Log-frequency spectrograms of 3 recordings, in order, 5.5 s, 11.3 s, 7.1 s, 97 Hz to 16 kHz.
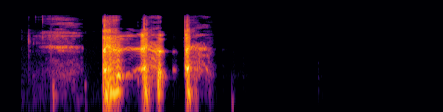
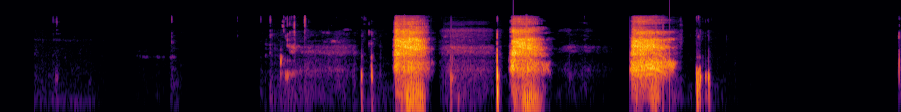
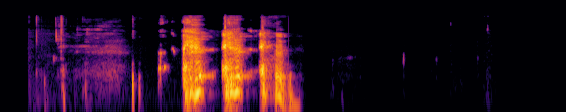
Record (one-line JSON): {"cough_length": "5.5 s", "cough_amplitude": 29026, "cough_signal_mean_std_ratio": 0.26, "exhalation_length": "11.3 s", "exhalation_amplitude": 32768, "exhalation_signal_mean_std_ratio": 0.27, "three_cough_length": "7.1 s", "three_cough_amplitude": 29636, "three_cough_signal_mean_std_ratio": 0.27, "survey_phase": "beta (2021-08-13 to 2022-03-07)", "age": "65+", "gender": "Male", "wearing_mask": "No", "symptom_none": true, "smoker_status": "Ex-smoker", "respiratory_condition_asthma": false, "respiratory_condition_other": false, "recruitment_source": "REACT", "submission_delay": "1 day", "covid_test_result": "Negative", "covid_test_method": "RT-qPCR", "influenza_a_test_result": "Negative", "influenza_b_test_result": "Negative"}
